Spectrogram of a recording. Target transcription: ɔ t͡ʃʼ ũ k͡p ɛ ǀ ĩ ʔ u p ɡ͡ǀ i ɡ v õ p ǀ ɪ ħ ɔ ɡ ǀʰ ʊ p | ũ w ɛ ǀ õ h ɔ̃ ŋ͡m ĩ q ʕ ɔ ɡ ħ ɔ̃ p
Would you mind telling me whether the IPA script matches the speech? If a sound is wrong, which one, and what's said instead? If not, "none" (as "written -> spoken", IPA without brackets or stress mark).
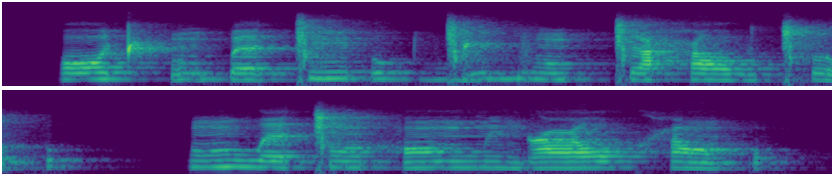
q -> ɡ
